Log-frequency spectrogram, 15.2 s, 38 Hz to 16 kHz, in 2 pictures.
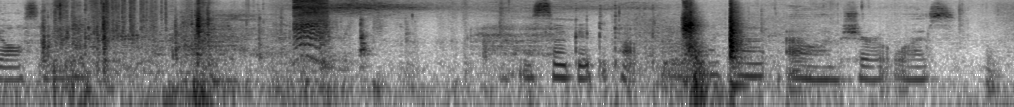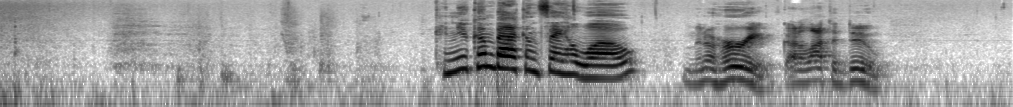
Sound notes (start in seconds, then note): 0.2 clattering; 8.2 Bryan sighs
